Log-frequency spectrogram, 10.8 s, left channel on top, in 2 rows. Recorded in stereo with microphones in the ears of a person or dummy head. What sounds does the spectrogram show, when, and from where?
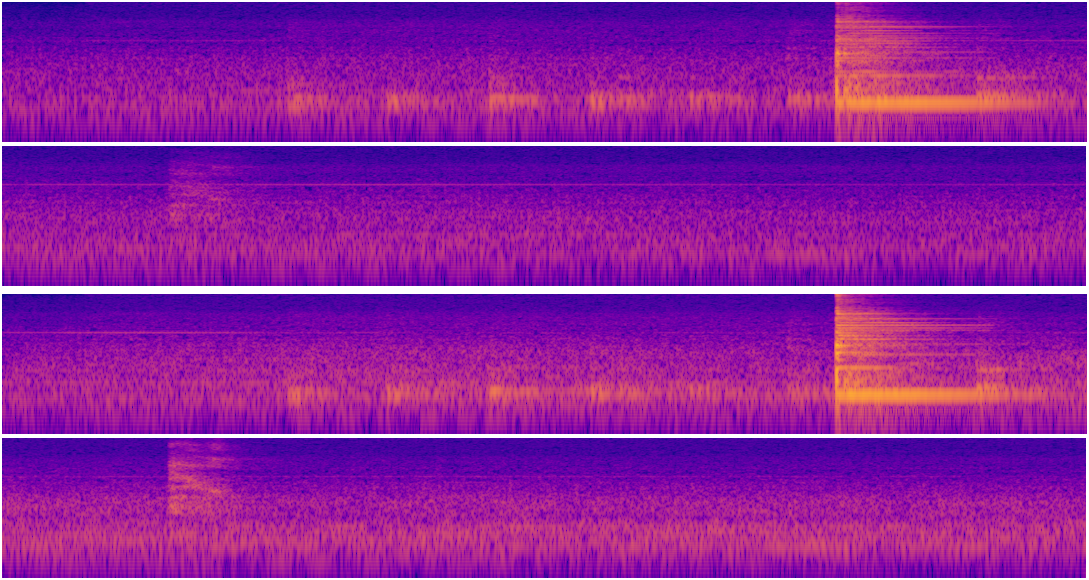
1.4 s footsteps: 30° left (ahead or behind), 5 m; by 5.0 s 10° right (ahead or behind), 4.5 m
4.2 s dishes clattering: 30° right (ahead or behind), 1.4 m
6.2 s whispering: 60° right (ahead or behind), 0.6 m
